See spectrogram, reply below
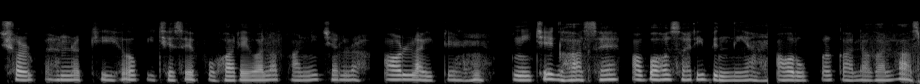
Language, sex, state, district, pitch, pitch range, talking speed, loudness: Hindi, female, Uttar Pradesh, Muzaffarnagar, 205 Hz, 195-220 Hz, 190 wpm, -31 LUFS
